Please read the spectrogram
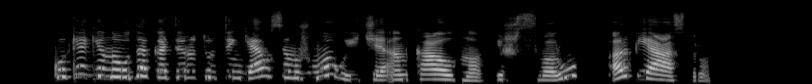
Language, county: Lithuanian, Vilnius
